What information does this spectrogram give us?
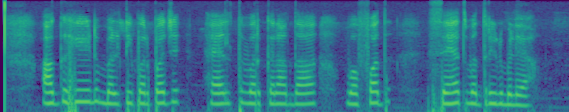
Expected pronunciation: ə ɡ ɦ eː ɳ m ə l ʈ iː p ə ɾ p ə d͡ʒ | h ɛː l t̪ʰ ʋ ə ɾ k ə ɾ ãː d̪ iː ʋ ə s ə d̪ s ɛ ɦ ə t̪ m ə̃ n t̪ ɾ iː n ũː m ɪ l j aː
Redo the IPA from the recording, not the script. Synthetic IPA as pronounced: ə ɡ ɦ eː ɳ m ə l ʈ iː p ə ɾ p ə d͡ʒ | h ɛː l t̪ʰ ʋ ə ɾ k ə ɾ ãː d̪ aː ʋ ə f ə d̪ s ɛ ɦ ə t̪ m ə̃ n t̪ ɾ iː n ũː m ɪ l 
